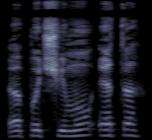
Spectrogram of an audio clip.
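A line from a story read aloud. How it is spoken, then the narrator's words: Loud question. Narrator (Russian): громко спросила Даша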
